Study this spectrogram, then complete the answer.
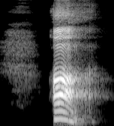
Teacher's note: an open mouth and a relaxed neutral tongue position this is the sound that comes out very naturally when we're not trying to make any other vowel sound in particular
